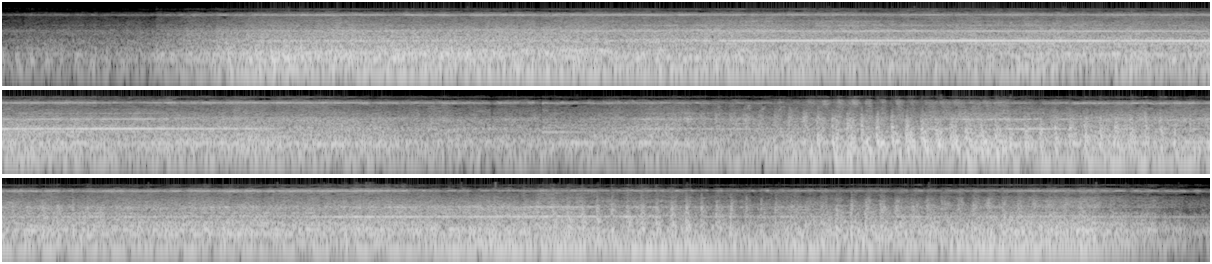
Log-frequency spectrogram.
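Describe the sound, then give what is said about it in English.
A helicopter flies over rocky terrain near a dirt track, rock tunnels and a wide stretch of water. Its loud, continuous rotor and engine drone carries a steady whine and dips briefly midway. “The helicopter has to negotiate the rocky terrain.”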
